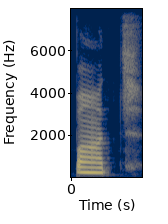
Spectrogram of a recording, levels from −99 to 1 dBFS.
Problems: none marked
